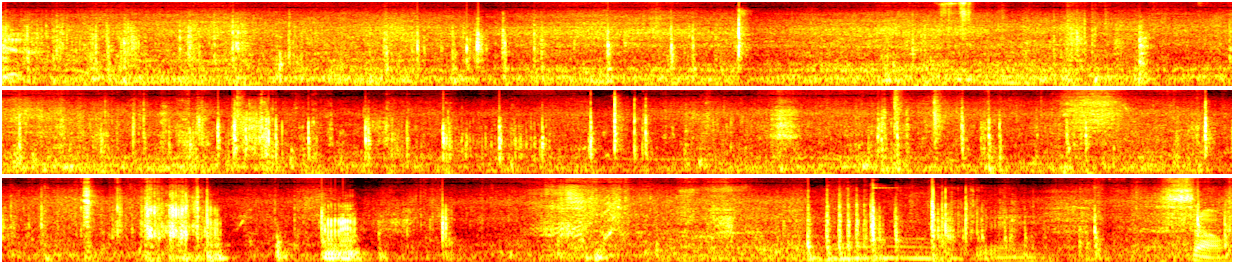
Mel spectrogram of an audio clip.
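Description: Scattered clicks and knocks as a sailboat's teak-covered deck locker hatch is unlatched and lifted open, the loudest knocks a little after the middle. Underneath is a steady rush of wind and water.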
